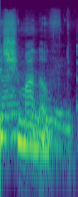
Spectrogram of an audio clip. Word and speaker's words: Shamanov: Yes, I'm Eugenia Shamanov.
